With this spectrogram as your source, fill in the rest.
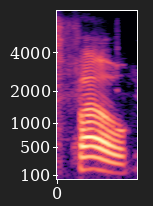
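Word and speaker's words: faux: x-files all right yeah f-a-u-x is foe oh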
